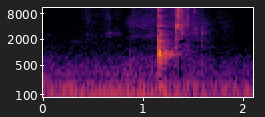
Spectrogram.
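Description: Eggshell halves dropped into a ceramic bowl: one short, light clink a little over a second in.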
